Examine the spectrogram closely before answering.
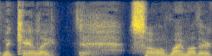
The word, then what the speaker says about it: Michele: And the Italian pronunciation is Michele.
